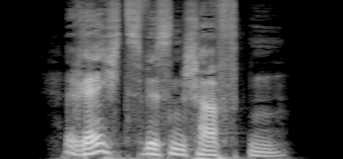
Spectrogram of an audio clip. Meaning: plural of Rechtswissenschaft
- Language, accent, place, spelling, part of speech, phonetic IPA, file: German, Germany, Berlin, Rechtswissenschaften, noun, [ˈʁɛçt͡svɪsn̩ˌʃaftn̩], De-Rechtswissenschaften.ogg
